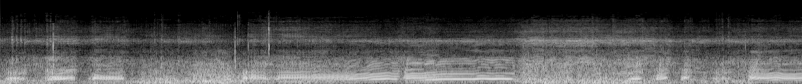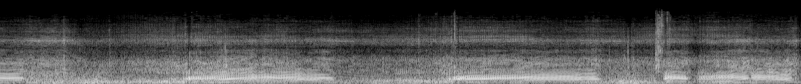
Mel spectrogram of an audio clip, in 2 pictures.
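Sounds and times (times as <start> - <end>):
dirt bike engine revving: 0.0 - 16.0
wind and riding noise: 0.0 - 16.0.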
